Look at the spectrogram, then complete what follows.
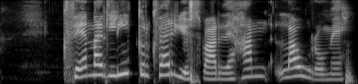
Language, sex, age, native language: Icelandic, female, 18-19, Lithuanian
